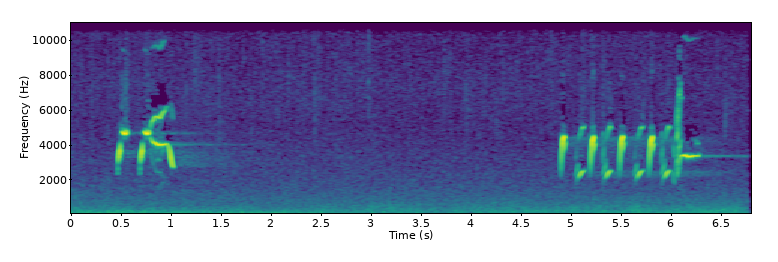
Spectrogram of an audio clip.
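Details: American goldfinch giving a mating call: a short twittered burst near the start, then a longer run of quick high chips ending in a brief drawn-out whistle, over quiet background hiss.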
